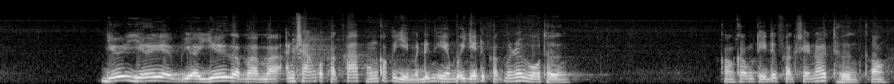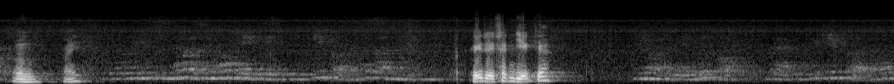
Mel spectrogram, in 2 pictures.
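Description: An elderly man speaks calmly and warmly, close to a microphone.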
